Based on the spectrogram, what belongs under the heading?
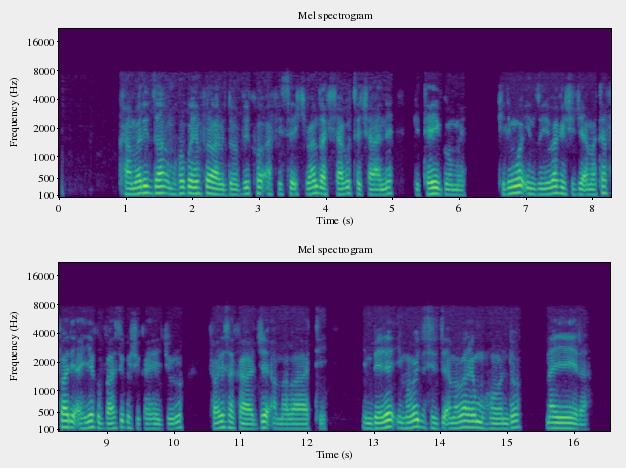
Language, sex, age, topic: Rundi, male, 18-24, education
